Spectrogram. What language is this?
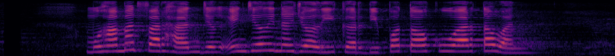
Sundanese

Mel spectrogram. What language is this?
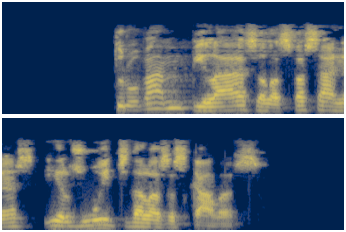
Catalan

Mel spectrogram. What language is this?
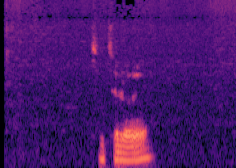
Korean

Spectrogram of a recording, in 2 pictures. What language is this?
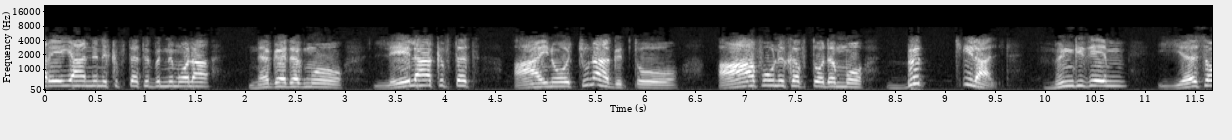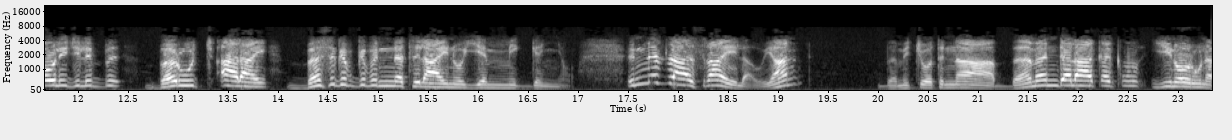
Amharic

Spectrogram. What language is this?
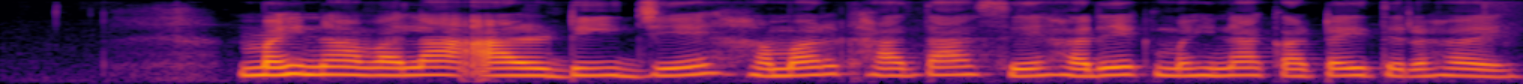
Maithili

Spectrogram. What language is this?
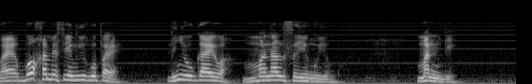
Wolof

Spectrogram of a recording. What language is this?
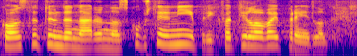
Serbian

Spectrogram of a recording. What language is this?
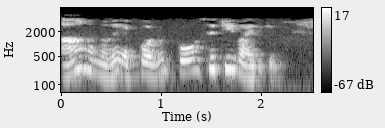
Malayalam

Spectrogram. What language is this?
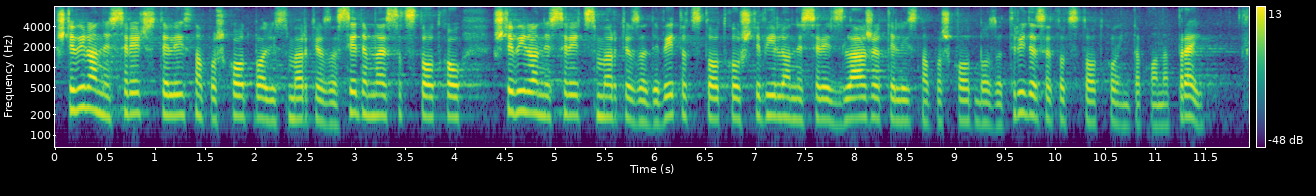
Slovenian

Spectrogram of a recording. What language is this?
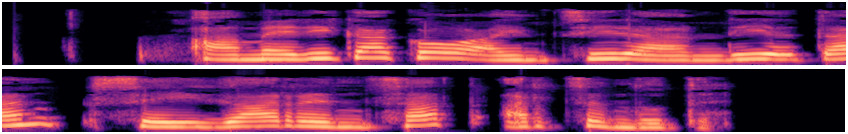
Basque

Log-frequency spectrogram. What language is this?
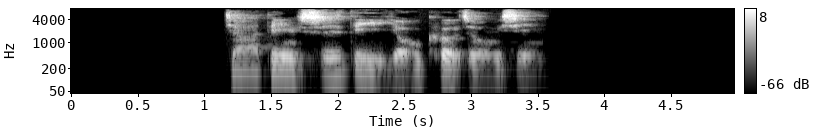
Chinese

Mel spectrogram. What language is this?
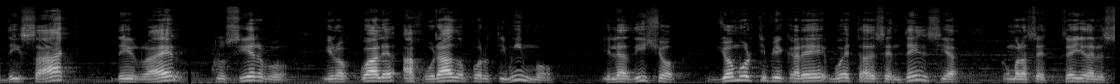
Spanish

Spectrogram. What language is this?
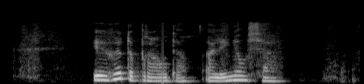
Belarusian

